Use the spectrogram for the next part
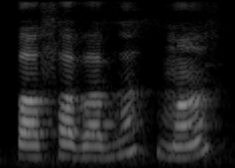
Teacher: दोनों होठों के स्पर्श से बोले जाने वाले वर्ण उ ऊ और प वर्ग प फ ब भ म और उ ऊ ये सभी ओष्ठ वर्ण होते हैं।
